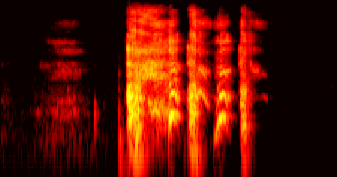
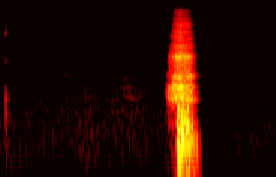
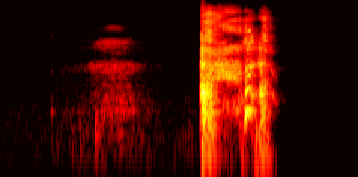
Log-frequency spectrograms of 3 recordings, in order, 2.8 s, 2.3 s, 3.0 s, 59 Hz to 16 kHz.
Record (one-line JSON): {"three_cough_length": "2.8 s", "three_cough_amplitude": 32768, "three_cough_signal_mean_std_ratio": 0.38, "exhalation_length": "2.3 s", "exhalation_amplitude": 31772, "exhalation_signal_mean_std_ratio": 0.22, "cough_length": "3.0 s", "cough_amplitude": 32768, "cough_signal_mean_std_ratio": 0.28, "survey_phase": "beta (2021-08-13 to 2022-03-07)", "age": "18-44", "gender": "Female", "wearing_mask": "No", "symptom_none": true, "smoker_status": "Never smoked", "respiratory_condition_asthma": true, "respiratory_condition_other": false, "recruitment_source": "REACT", "submission_delay": "2 days", "covid_test_result": "Negative", "covid_test_method": "RT-qPCR"}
